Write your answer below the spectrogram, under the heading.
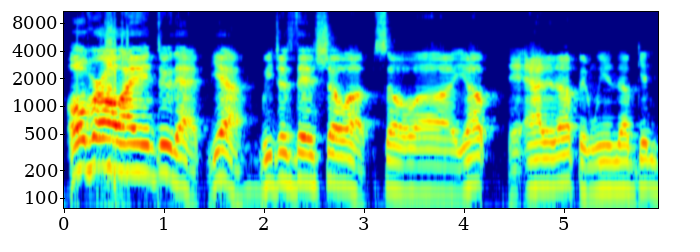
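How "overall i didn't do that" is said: loud, high burst of emphasis; suddenly loud confession; emphatic. Real, not acted. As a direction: blurt it out loudly.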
